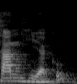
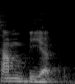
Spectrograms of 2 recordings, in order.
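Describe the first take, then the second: First: The second part begins with an h sound. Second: The second part begins with a b sound. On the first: The speaker calls it wrong. "হওয়ার কথা ছিল সান হিয়াকু" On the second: The speaker calls it right. "এটার উচ্চারণ ব্যতিক্রম, এটাকে বলে সামবিয়াকু"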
